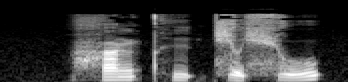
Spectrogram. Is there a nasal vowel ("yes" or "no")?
yes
